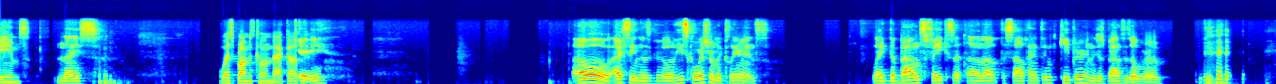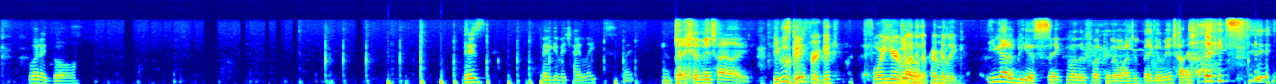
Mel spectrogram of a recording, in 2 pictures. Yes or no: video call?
yes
